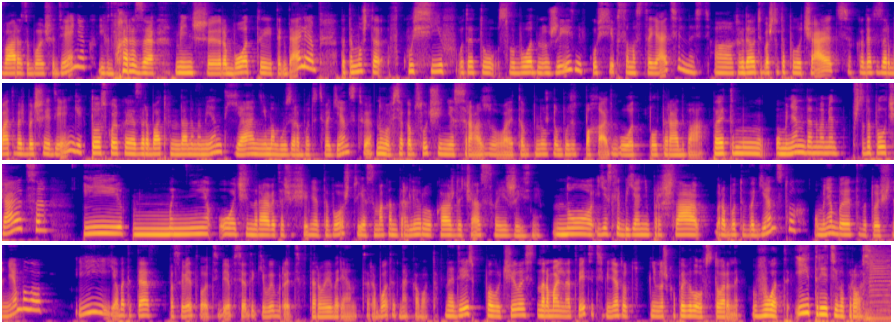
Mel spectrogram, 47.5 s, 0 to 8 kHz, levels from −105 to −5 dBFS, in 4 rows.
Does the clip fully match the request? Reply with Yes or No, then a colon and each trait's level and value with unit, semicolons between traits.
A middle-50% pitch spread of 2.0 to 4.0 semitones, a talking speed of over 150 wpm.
Yes: average, 2.9 semitones; fast, 160 wpm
